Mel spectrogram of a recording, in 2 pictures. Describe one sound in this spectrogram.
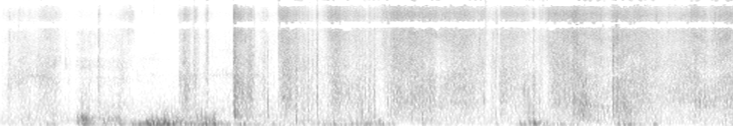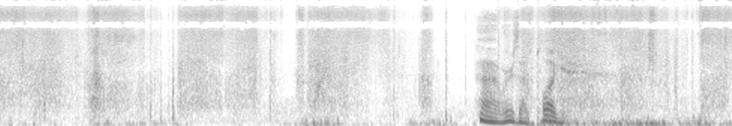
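Footsteps crunch slowly through wet snow.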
